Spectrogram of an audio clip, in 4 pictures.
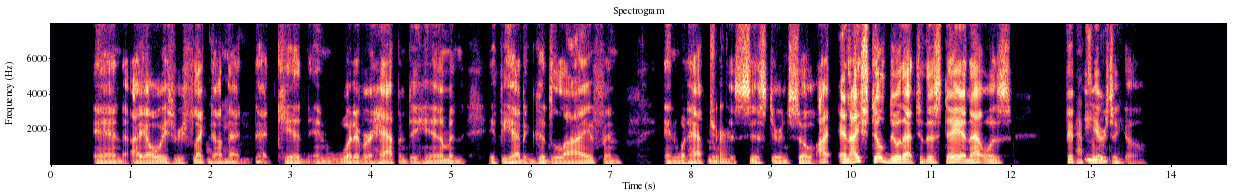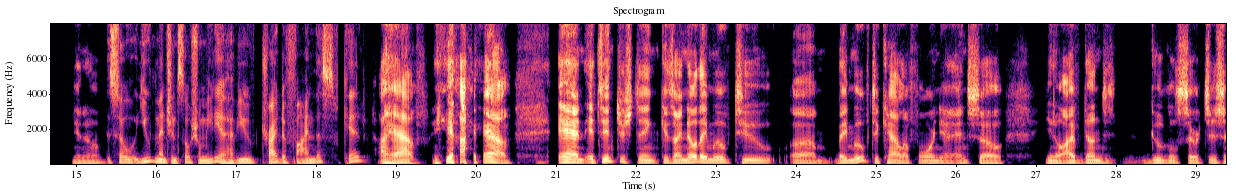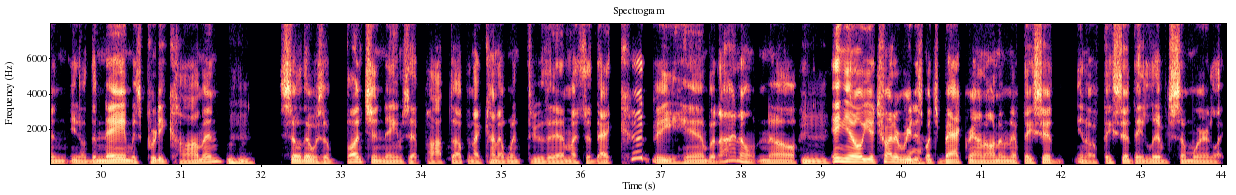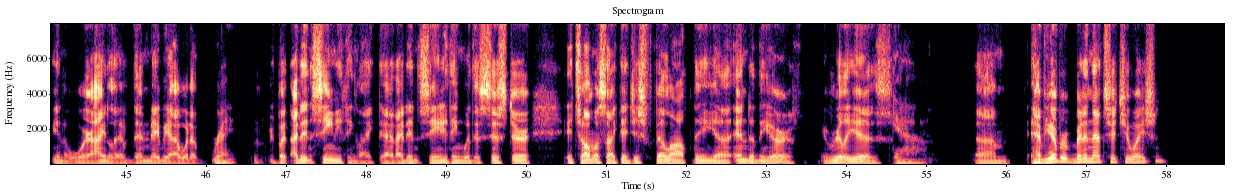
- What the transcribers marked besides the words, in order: laughing while speaking: "Yeah, I have"; tapping; stressed: "could"
- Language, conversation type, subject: English, unstructured, How can I reconnect with someone I lost touch with and miss?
